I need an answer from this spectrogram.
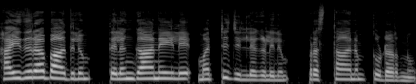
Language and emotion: Malayalam, neutral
